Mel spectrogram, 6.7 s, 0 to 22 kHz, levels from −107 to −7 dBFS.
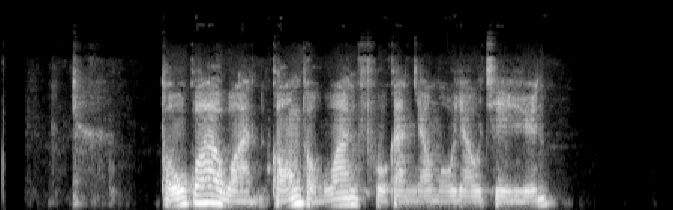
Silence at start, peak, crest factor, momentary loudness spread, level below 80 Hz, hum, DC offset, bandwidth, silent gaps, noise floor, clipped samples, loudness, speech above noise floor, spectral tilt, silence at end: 0.75 s; -2 dBFS; 16 dB; 13 LU; -62 dBFS; none; under 0.1%; 7.4 kHz; none; under -90 dBFS; under 0.1%; -17 LUFS; over 74 dB; -7.5 dB/octave; 1.2 s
